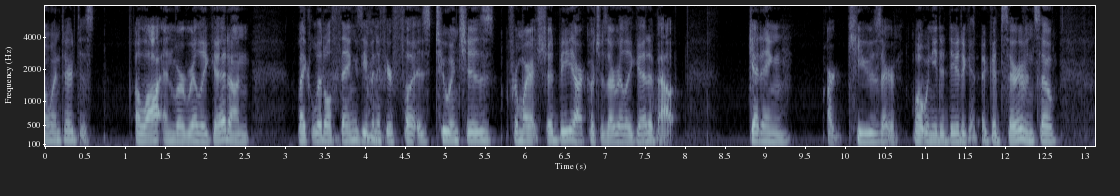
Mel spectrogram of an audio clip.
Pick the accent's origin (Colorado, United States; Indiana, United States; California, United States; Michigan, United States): California, United States; moved away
